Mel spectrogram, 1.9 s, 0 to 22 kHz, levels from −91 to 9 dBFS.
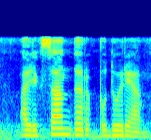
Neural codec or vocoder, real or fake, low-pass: codec, 16 kHz, 4 kbps, FunCodec, trained on LibriTTS, 50 frames a second; fake; 7.2 kHz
